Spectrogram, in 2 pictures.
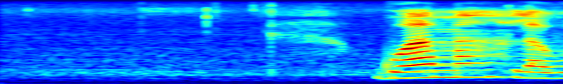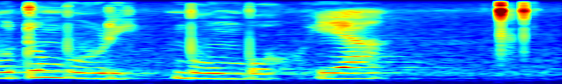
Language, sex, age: Venda, female, 25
